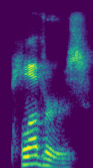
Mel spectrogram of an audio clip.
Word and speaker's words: plover: is one of them plovers like lover Plover I Can Tell Dennis likes the Plover pronunciation oh he does it he likes lover Clover yeah kind of funny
